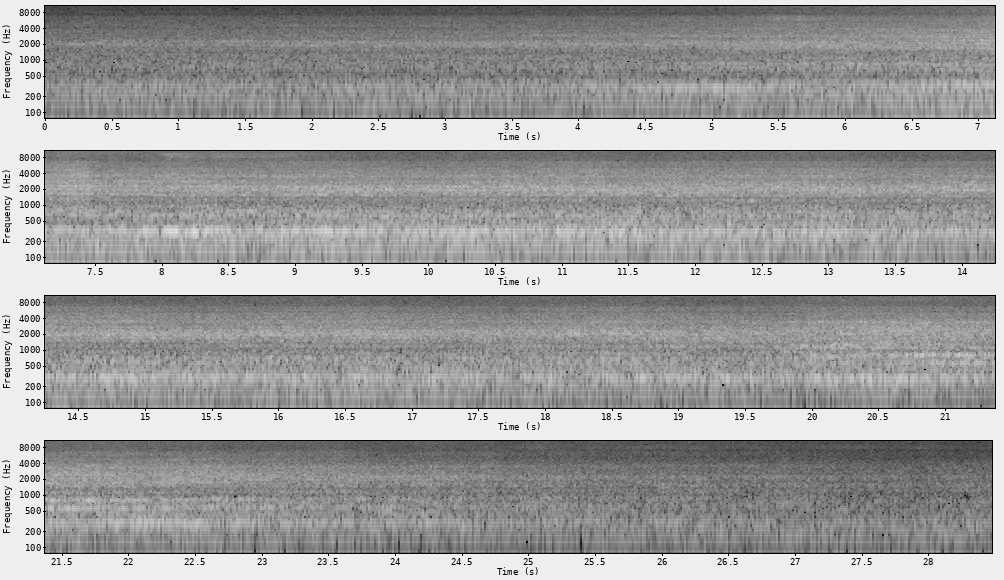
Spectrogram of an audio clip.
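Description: Double-deck electric suburban train running along the platform: a steady electric whine over wheel-on-rail rumble that builds over several seconds, stays loud with a sharp clack about eight seconds in, and fades away near the end.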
